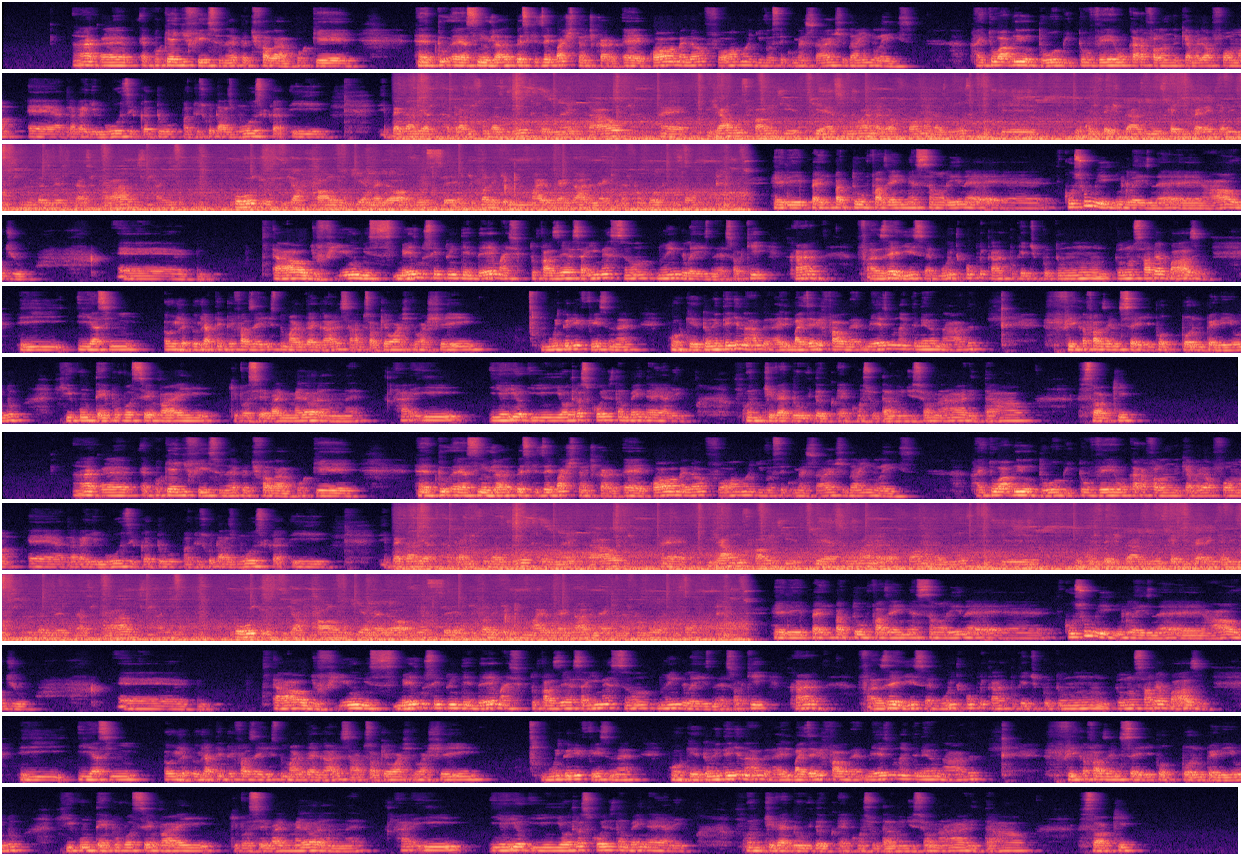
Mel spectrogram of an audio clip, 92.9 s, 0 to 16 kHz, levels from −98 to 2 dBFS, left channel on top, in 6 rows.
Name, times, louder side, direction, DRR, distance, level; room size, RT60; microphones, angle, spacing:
voice 1, 0.9-4.8 5.2-11.3 11.9-28.4 28.9-33.2 33.9-40.1 40.6-47.6 47.9-49.0 49.8-56.0 56.3-56.7 57.2-61.5 61.8-63.6 64.0-67.9 68.5-74.1 74.4-80.0 80.3-81.9 82.3-83.2 83.5-90.2 90.9-91.5, equal, 65° left, 1 dB, 0.7 m, -22 dB
sound 1, 20.4-40.3, equal, ahead, 0.7 m, -24 dB
3.1 x 2.3 x 2.4 m, 0.40 s
head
